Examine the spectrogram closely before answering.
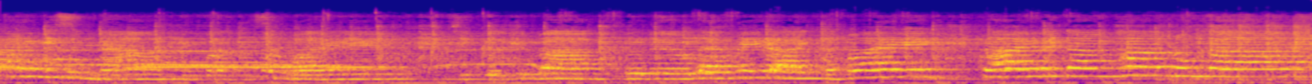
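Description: Idol-pop song with a female singing voice over a full backing track, played loud through a stage PA system.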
